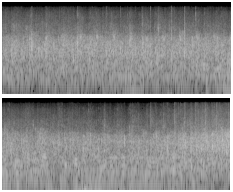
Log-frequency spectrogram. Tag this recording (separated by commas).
singing choir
